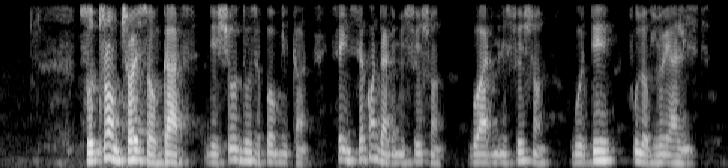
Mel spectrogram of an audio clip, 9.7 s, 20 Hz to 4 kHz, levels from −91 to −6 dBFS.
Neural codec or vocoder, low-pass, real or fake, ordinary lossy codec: codec, 16 kHz, 8 kbps, FreqCodec, larger model; 3.6 kHz; fake; none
